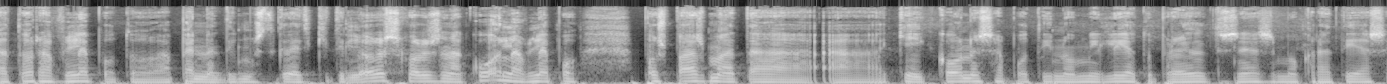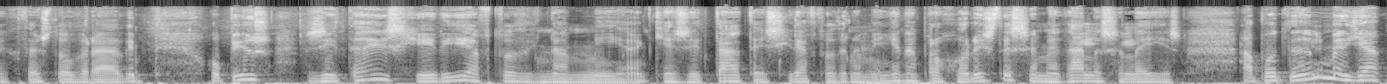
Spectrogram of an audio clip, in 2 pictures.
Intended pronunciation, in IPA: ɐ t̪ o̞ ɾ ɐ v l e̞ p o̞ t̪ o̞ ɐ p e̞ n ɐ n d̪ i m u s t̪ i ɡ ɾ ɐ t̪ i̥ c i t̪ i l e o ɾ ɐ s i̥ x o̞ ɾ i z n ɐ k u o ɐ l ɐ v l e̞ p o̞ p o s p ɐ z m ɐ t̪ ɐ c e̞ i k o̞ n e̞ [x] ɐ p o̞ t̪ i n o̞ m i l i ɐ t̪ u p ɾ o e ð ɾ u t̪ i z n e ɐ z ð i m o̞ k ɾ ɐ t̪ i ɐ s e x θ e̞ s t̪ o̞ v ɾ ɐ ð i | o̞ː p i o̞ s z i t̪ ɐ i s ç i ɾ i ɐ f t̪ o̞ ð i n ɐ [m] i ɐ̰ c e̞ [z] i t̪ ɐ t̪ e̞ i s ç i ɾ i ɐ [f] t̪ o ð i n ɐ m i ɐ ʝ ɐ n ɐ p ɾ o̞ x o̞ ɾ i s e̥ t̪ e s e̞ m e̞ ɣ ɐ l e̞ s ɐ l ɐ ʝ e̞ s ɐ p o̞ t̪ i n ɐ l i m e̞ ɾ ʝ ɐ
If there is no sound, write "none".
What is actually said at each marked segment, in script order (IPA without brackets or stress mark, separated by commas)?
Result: s, m, z, f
